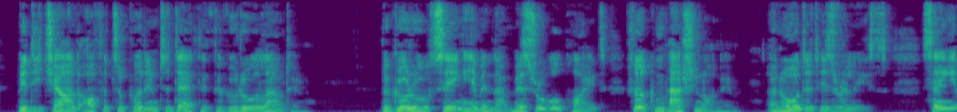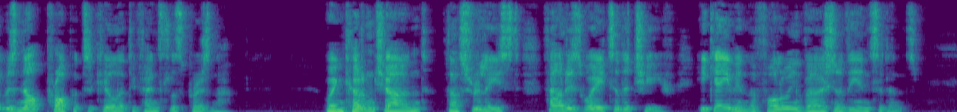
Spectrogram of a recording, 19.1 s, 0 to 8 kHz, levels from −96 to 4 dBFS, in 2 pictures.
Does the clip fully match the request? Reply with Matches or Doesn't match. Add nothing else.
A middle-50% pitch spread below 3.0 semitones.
Doesn't match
